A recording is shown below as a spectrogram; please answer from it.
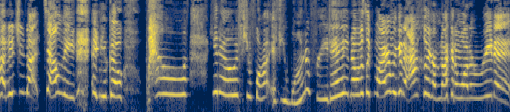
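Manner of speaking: squealing, near-screaming excitement.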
